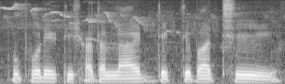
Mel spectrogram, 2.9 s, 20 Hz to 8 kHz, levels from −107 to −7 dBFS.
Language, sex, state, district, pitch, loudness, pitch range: Bengali, male, West Bengal, Cooch Behar, 115 Hz, -17 LUFS, 115-120 Hz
